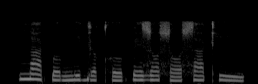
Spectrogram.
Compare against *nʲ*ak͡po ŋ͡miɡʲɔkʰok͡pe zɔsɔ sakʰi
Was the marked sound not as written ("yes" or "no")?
yes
